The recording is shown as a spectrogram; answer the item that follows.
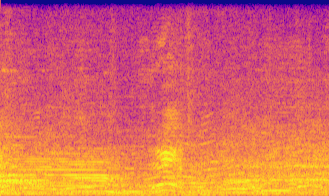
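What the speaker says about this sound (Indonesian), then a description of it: "Bahaya sapi kayak gini nih." An agitated cow at a livestock market lets out one loud, drawn-out moo. A brief louder cry rises near the middle over steady market background noise.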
